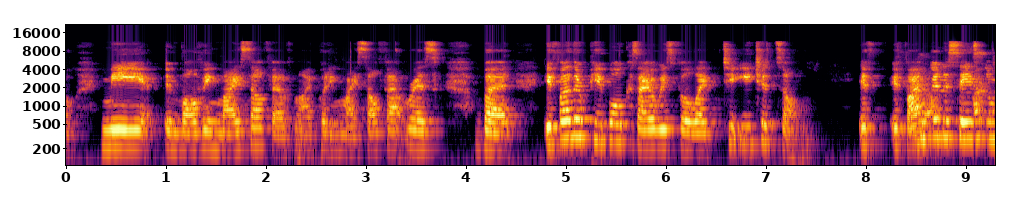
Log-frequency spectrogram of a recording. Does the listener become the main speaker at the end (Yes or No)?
Yes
